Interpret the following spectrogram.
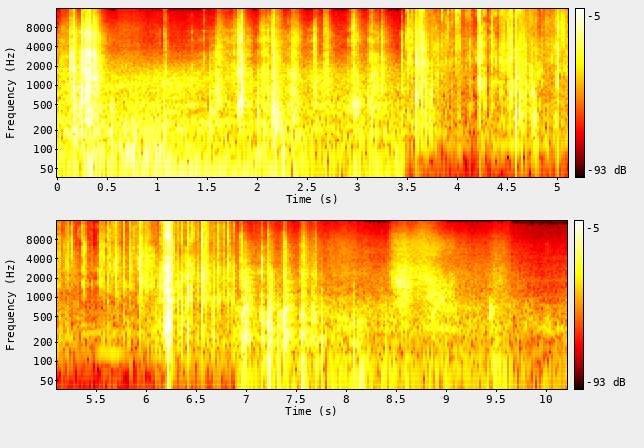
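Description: A fabric egg-crate grid being fitted onto a softbox: irregular rasping tears of hook-and-loop fastener and cloth rustling as the edges are pressed on and pulled around the corners. There is a sharp snap about six seconds in, and the handling stops about a second before the end.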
